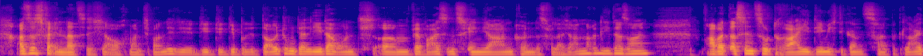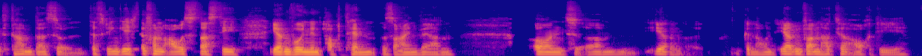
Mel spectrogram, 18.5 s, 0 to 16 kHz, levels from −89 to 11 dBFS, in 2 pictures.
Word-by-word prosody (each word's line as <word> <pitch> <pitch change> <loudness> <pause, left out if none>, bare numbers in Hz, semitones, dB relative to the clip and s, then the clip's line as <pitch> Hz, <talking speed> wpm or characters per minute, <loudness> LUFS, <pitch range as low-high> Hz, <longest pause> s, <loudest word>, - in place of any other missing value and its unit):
Also, 130 +3 +6
es 140 -1 +3
verändert 95 -6 +3
sich 90 - -7
ja 100 - -3
auch 85 +1 -7
manchmal, 95 +3 -5
ne? 120 - +1
Die 100 -3 -3
die 100 +1 -3
die 100 -3 -4
die - - -1
B 100 - -6
bedeutung 110 +6 +2
der 115 - +3
Lieder 110 -1 +5
und 105 +1 -4
ähm, 105 0 +1
wer 110 - +1
weiß, 110 +2 -2
in 110 - -1
10 105 -2 0
Jahren 100 0 0
können 105 -2 -3
das 90 -2 -7
vielleicht 95 +1 -6
andere 125 +5 -2
Lieder 130 0 +1
sein. 125 +2 -1 0.5
Aber 115 +2 +7
das 125 +1 +4
sind 130 -2 +6
so 120 -1 +4
3, 100 0 +3
die 110 +1 +2
mich 110 0 +1
die - - -9
ganze 105 -1 -4
Zeit 100 -3 -7
begleitet 110 +2 -4
haben. 110 -1 -1
Da 105 -1 -3
so - - -6 0.2
deswegen 115 0 -3
gehe 115 0 +4
ich 115 - -8
davon 125 -3 +1
aus, 110 +2 0
dass 110 -1 +1
die 105 -1 -1 0.3
irgendwo 110 0 +7
in 105 - +5
den 100 -1 +3
Top - - -5
10 100 -2 -1
sein 95 -1 -4
werden. 95 0 -7 0.8
Und, 100 -4 0
ähm, 100 0 -8
ja, 115 -2 -1
äh, 90 - -14 0.6
genau, 100 -1 -7
und 100 - -8
irgendwann 115 -2 +2
hat 110 +1 -7
ja 115 -1 -3
auch 100 -1 -7
die 95 -1 -10
105 Hz, 220 wpm, -23 LUFS, 100-115 Hz, 0.8 s, Aber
